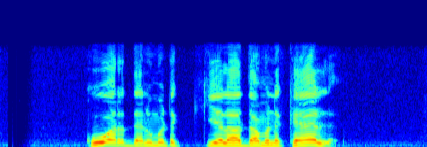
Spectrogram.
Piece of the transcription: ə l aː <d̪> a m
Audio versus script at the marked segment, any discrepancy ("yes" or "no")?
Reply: no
